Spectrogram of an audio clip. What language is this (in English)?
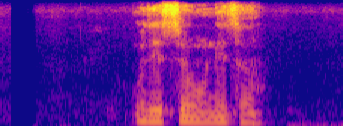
Nepali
